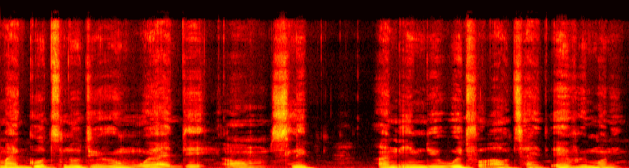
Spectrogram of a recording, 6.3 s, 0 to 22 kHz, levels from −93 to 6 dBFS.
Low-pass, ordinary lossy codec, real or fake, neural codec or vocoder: 19.8 kHz; none; real; none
